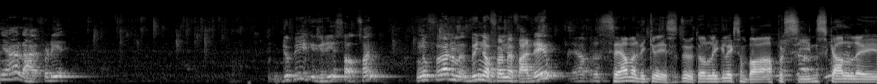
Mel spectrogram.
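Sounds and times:
speech: 0.0s - 0.8s, 2.7s - 8.7s
water running from a tiny shower: 0.0s - 8.0s
faint splashes: 0.8s - 6.8s.

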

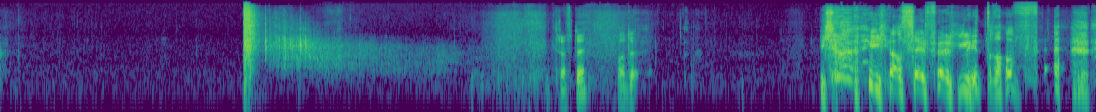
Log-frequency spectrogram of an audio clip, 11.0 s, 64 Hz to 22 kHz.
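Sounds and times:
faint outdoor noise: 0.0s - 10.9s
single sharp gunshot with rolling echo: 2.4s - 4.5s
speech: 5.6s - 6.5s, 8.2s - 10.9s
laughter: 8.2s - 10.9s.

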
